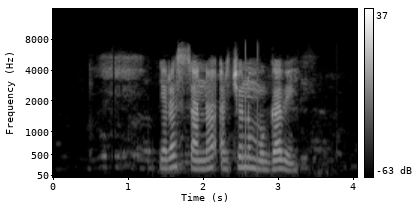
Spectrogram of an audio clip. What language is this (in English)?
Kinyarwanda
